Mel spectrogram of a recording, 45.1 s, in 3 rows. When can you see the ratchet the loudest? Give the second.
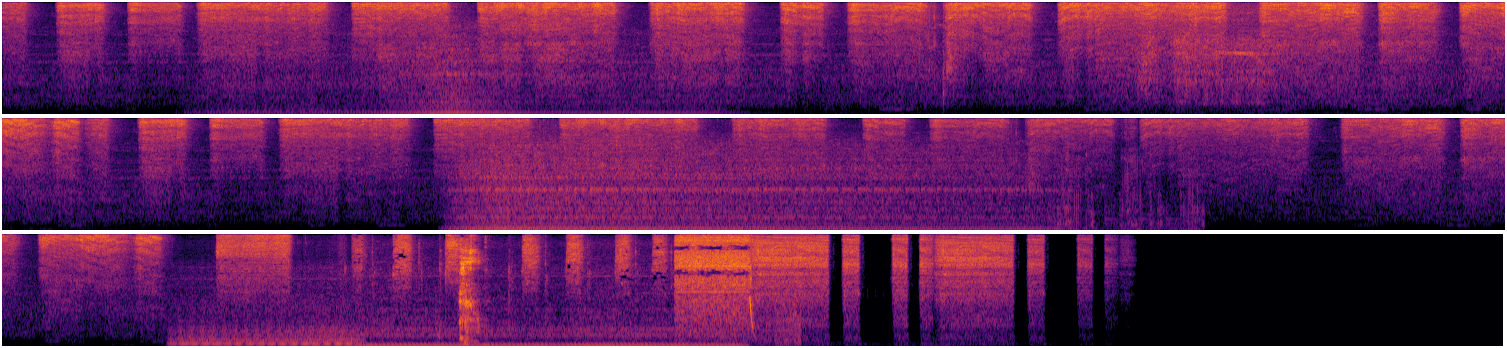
37 s.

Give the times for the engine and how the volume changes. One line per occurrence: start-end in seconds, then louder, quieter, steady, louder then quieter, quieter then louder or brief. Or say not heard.
1.7-7.5 louder then quieter
19.4-25.8 quieter.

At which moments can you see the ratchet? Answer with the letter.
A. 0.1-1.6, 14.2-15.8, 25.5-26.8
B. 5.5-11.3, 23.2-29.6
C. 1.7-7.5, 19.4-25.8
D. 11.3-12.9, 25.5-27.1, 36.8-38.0
D.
